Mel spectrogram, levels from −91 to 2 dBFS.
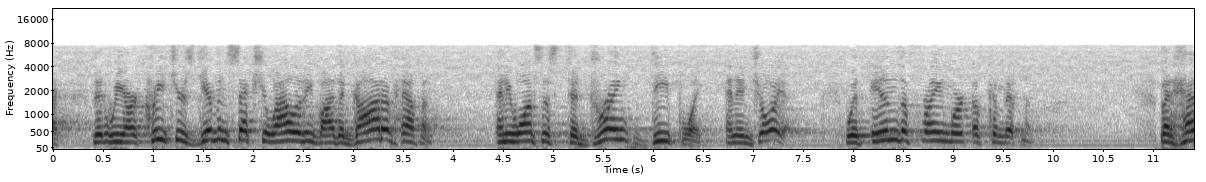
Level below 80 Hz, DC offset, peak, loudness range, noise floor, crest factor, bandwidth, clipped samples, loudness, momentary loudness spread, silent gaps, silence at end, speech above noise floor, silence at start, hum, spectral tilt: -50 dBFS; under 0.1%; -2 dBFS; 3 LU; -47 dBFS; 14 dB; 7.6 kHz; under 0.1%; -16 LUFS; 10 LU; none; 0 s; 32 dB; 0 s; none; -7 dB/octave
